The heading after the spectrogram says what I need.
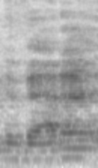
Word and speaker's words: Nevada: Wait, is that like Nevada and Nevada?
